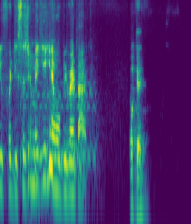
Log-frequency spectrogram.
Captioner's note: telephone ringing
